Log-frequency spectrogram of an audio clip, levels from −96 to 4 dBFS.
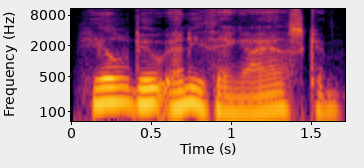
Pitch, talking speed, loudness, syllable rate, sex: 125 Hz, 210 wpm, -16 LUFS, 5.0 syllables/s, male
